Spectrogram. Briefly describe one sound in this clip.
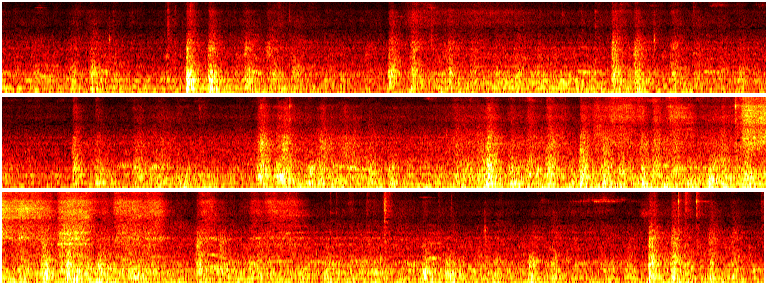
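A train stands idling with a low steady hum.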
